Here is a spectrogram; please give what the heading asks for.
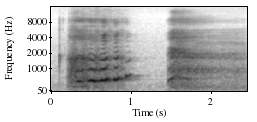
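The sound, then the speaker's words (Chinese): A sharp, gasping breath drawn in, then after a brief pause a longer, softer breathy sound that slowly fades away. “吸气，吐气，吸气，吸气，吸气。吸，”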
